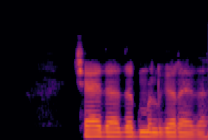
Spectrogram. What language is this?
Pashto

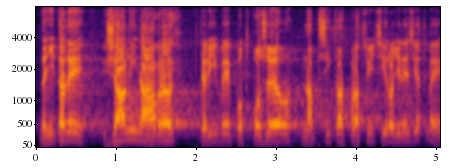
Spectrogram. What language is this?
Czech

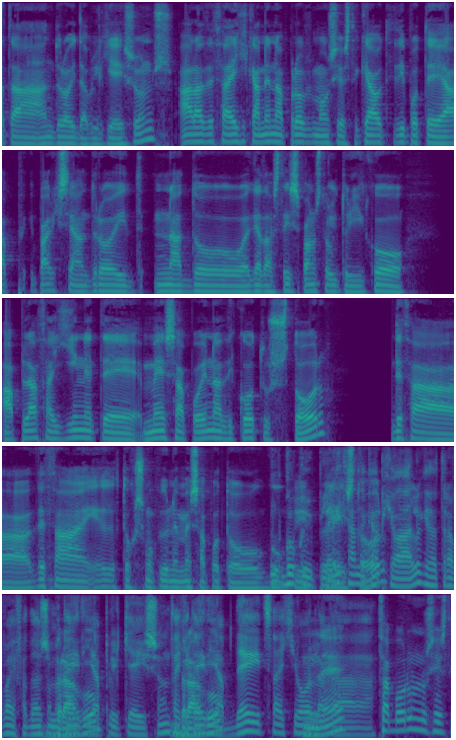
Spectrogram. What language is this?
Greek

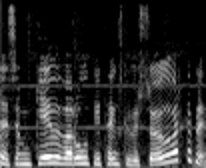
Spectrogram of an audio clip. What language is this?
Icelandic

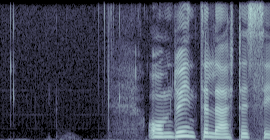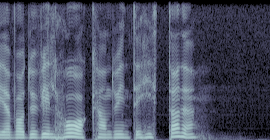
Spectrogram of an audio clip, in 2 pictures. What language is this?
Swedish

